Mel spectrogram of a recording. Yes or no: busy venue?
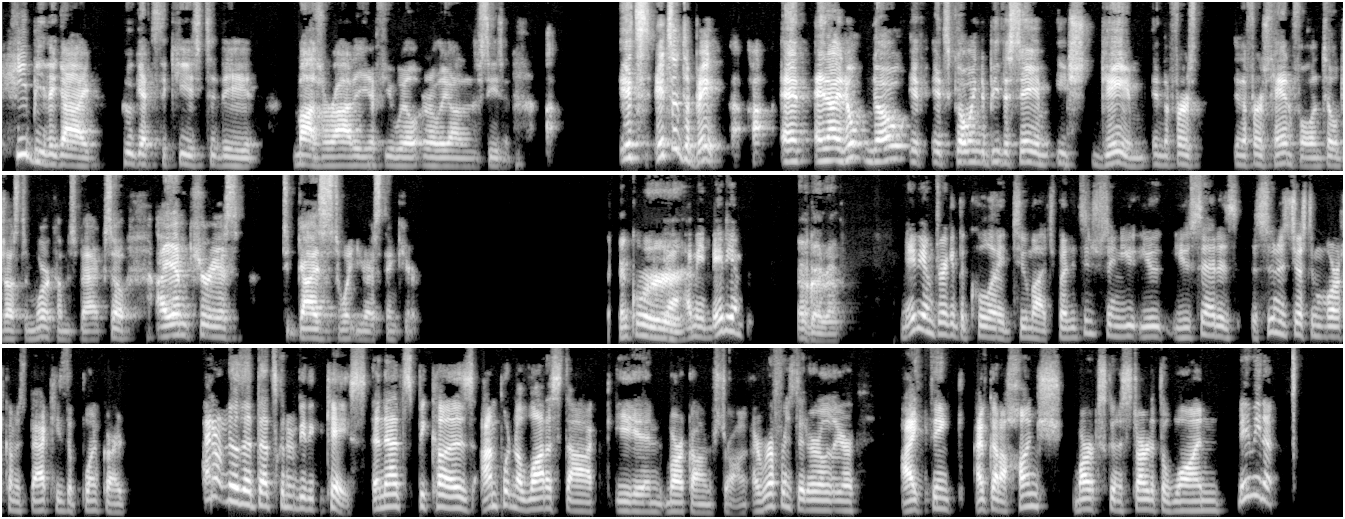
no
